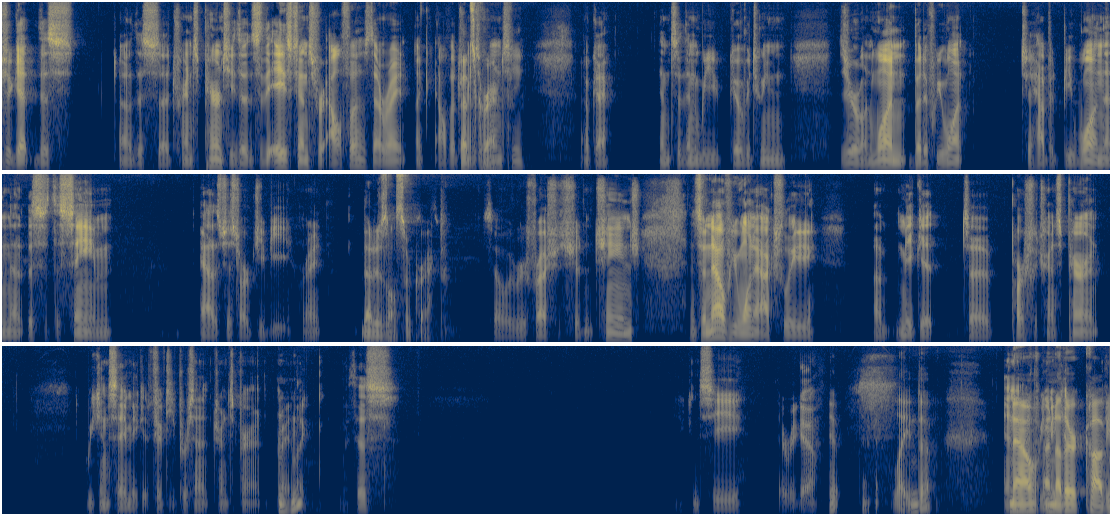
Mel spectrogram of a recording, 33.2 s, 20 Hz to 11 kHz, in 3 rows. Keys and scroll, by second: 6.3 super+Right, 6.6 super+Left, 10.9 super+s, 16.1 super+r, 17.9 super+Tab, 25.9 super+s, 29.2 super+r, 32.0 super+Tab.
